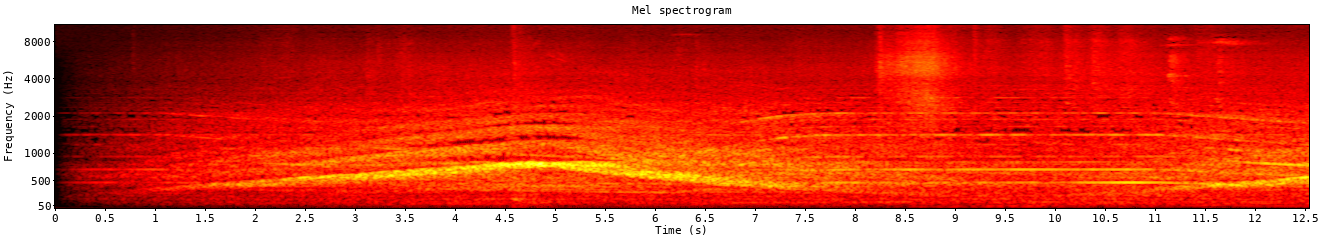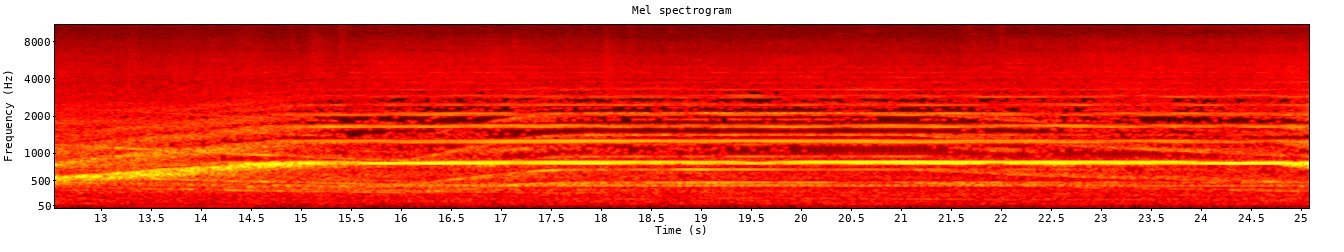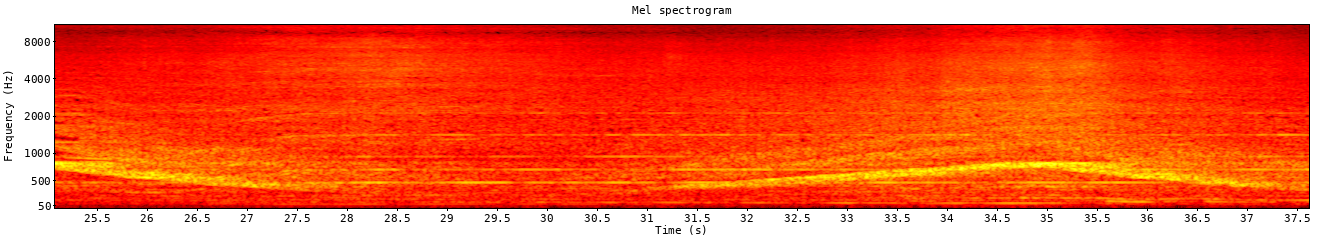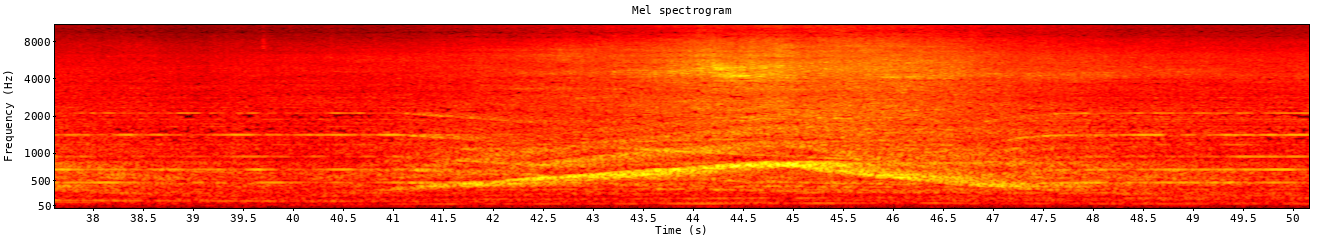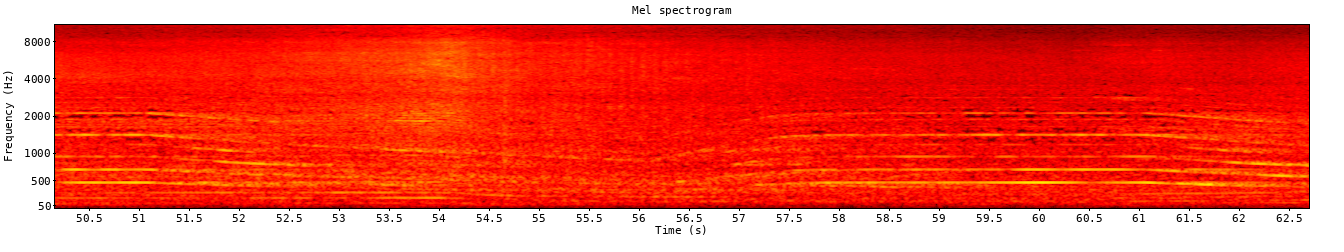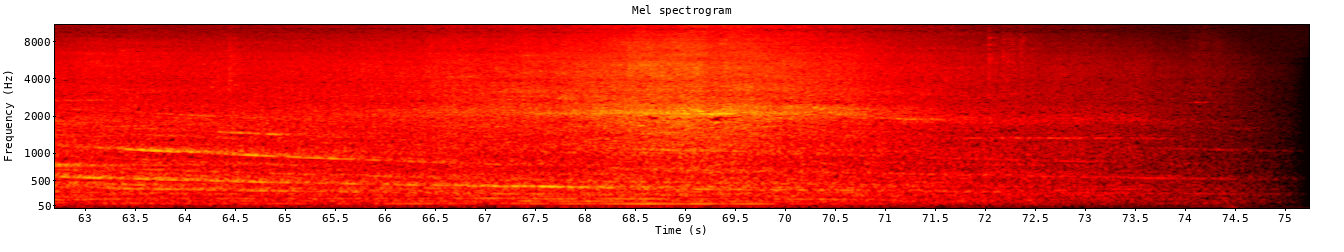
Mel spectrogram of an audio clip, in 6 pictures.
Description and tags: Taipei air raid sirens
Standard bi-annual Taipei air raid drill at 2:00 in the afternoon. All citizens are required to get off the streets & stay indoors until the all-clear signal sounds 30 minutes later.
field-recording, raw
